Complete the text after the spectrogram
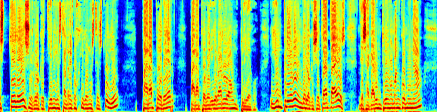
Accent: Tudela, Navarre, Spain; así como yo lo he dicho en dos frases que necesito para mi pueblo, en Tudela es mucho más complejo

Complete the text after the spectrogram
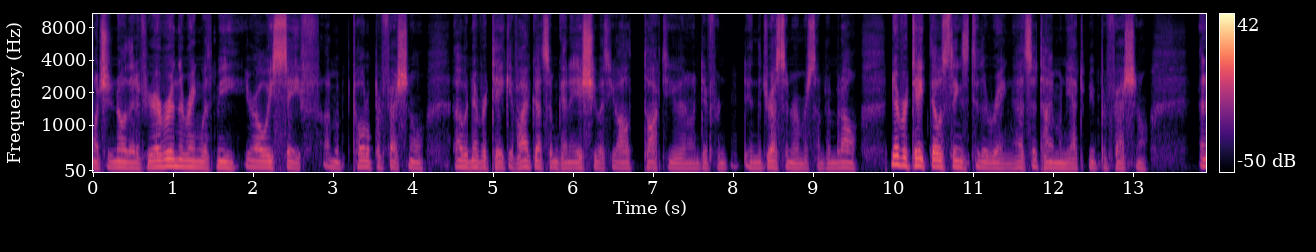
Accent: Canada; me being Canadian

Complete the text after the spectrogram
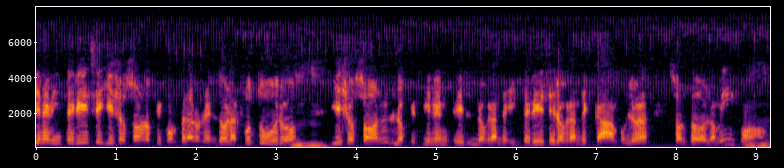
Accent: Argentina; ¿Por qué no tenemos conciencia de quiénes somos los argentinos?

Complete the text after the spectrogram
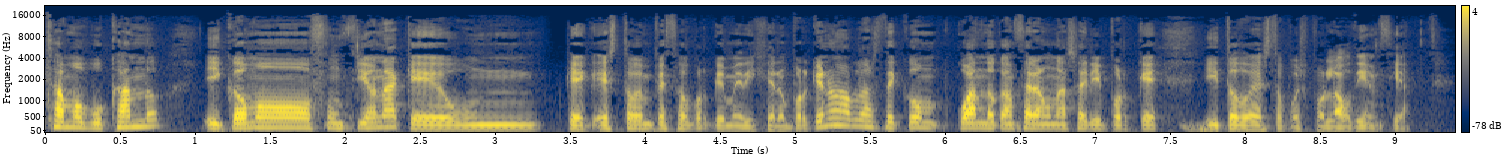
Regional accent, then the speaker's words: Andalusia, Spain; como somos de cerca de Cádiz, vamos a decir share.

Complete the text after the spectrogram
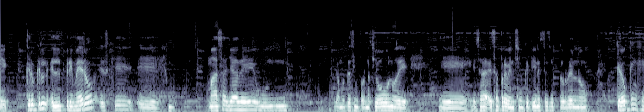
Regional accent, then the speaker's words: Colombia; como colombianos lo hemos sufrido.

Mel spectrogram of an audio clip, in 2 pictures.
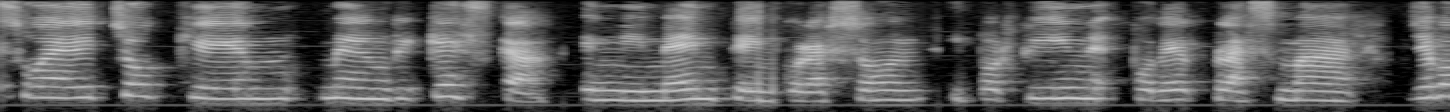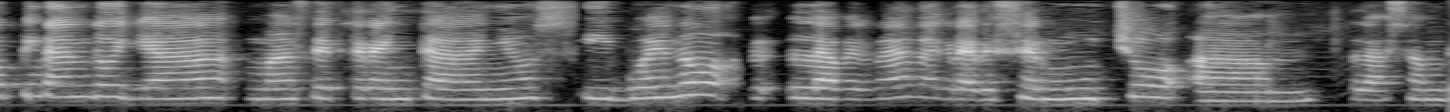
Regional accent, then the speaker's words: Ecuador; ser una mujer rural de donde vengo

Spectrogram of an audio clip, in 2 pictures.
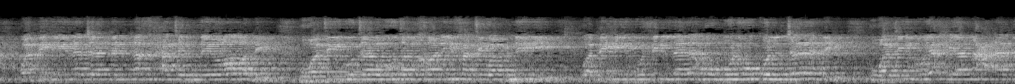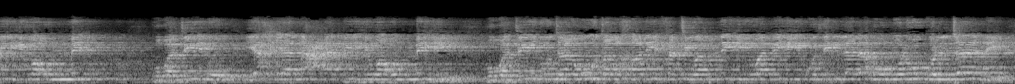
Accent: Egypt; اللهم اجعل بلدنا مصر آمنة مطمئنة وسائر بلاد

